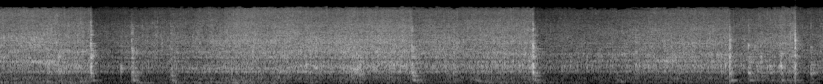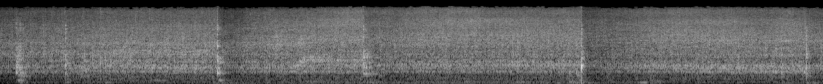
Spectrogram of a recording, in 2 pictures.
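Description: Red snapper and sliced peppers and onions sizzling in hot oil in a stainless steel skillet as the fish skin crisps, with metal tongs clicking against the pan about half a dozen times.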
